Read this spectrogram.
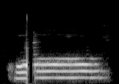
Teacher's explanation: this qaf needs to be pronounced from your throat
